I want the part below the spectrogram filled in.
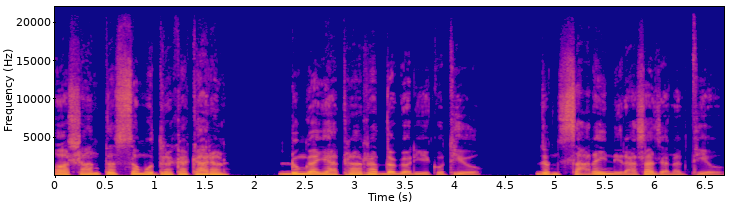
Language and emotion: Nepali, sad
